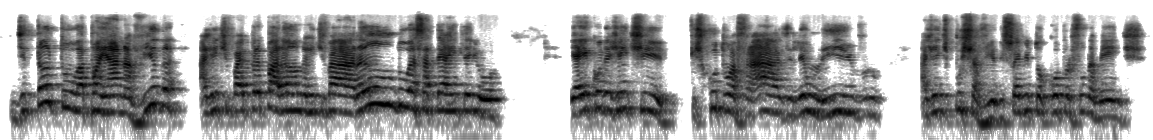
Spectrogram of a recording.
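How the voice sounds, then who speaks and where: A Brazilian man with a fairly high voice leads a spiritual study group over a video call. He talks in a loose, conversational way, repeating phrases and asking "né?" again and again. The sound is roomy and echoey. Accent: Brazilian Portuguese. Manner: keeps asking "né?", repeats himself.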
